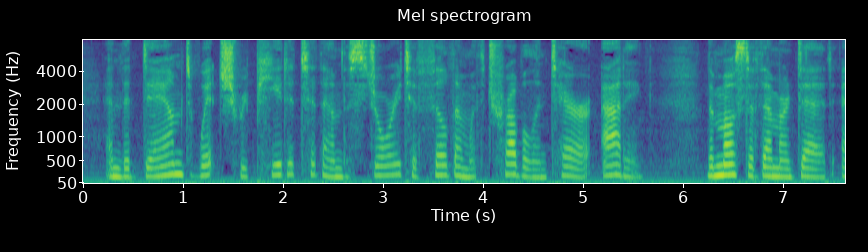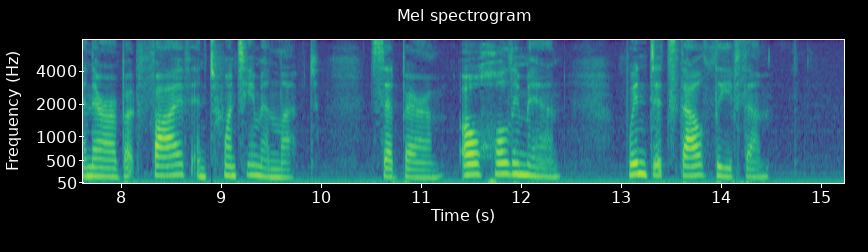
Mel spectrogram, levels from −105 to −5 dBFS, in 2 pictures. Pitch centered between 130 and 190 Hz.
Yes: medium, 185 Hz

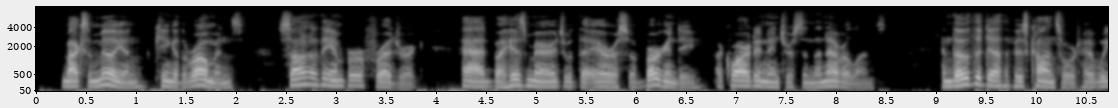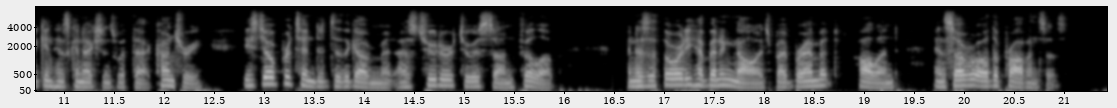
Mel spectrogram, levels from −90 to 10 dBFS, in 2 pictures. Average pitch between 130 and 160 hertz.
Yes: low, 135 Hz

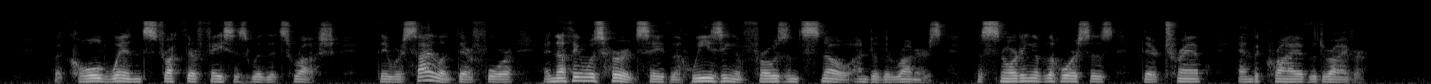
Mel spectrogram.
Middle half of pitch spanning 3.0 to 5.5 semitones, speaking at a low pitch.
No: narrow, 2.5 semitones; low, 125 Hz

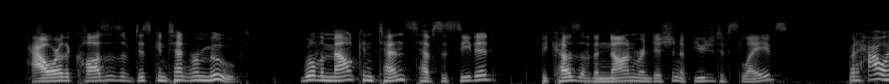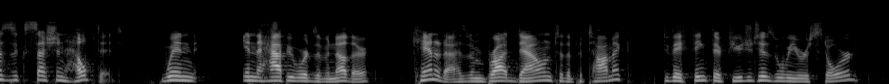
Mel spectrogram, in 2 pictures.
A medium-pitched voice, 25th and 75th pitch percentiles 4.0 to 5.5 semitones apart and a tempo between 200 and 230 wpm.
No: medium, 165 Hz; average, 4.5 semitones; average, 165 wpm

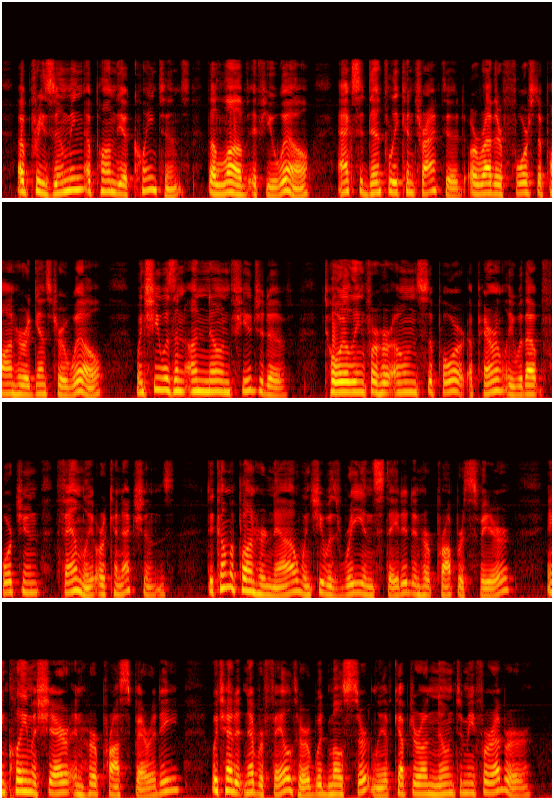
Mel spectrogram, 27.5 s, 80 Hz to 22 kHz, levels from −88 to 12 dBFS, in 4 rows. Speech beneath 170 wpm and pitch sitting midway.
No: average, 175 wpm; medium, 155 Hz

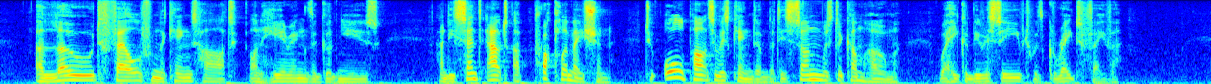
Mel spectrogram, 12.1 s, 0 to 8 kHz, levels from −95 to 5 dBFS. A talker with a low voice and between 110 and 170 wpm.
No: low, 115 Hz; average, 195 wpm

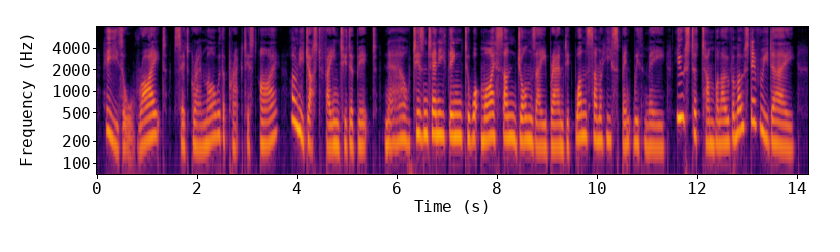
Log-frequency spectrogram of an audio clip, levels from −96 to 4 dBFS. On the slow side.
No: average, 155 wpm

